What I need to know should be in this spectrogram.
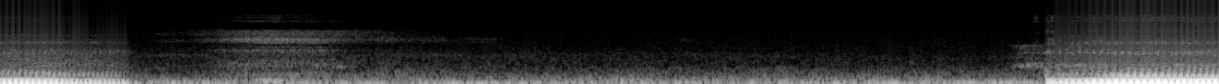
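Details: Dog in deep sleep snoring like a human: loud, deep rumbling snores on each breath with a quiet gap between.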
